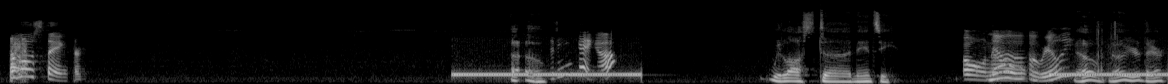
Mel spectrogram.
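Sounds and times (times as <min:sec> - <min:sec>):
speech: 0:00.1 - 0:01.0, 0:05.1 - 0:06.4, 0:07.7 - 0:09.0, 0:09.6 - 0:11.6
steady telephone tone after a call drops: 0:04.5 - 0:06.4, 0:10.6 - 0:11.6
voices murmuring: 0:05.1 - 0:06.2, 0:07.7 - 0:08.9, 0:09.9 - 0:11.6.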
